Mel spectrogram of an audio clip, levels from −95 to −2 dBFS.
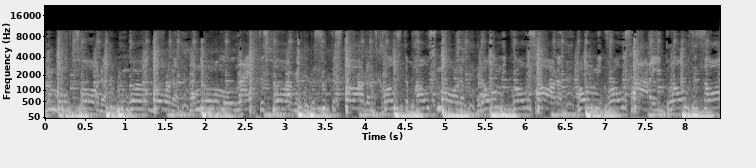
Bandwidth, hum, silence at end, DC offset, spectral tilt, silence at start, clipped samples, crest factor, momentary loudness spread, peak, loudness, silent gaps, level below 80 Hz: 10.5 kHz; none; 0 s; under 0.1%; -5 dB/octave; 0 s; under 0.1%; 18 dB; 5 LU; -6 dBFS; -24 LUFS; none; -30 dBFS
